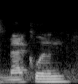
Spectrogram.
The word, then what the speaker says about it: Mechlin: all the information yeah uh so the only pronunciation is meklin it's a noun and it comes from a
